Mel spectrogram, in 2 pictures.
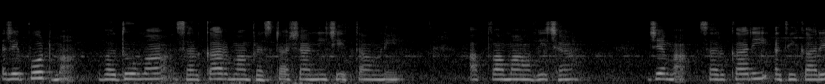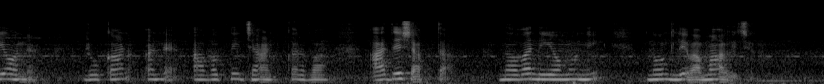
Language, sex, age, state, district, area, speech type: Gujarati, female, 18-30, Gujarat, Surat, urban, read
